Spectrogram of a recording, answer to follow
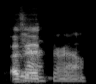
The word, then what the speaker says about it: Theroux: I don't know how to pronounce it. So forgettable. Justin Theroux. Theroux, is that it? Yeah, Theroux.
